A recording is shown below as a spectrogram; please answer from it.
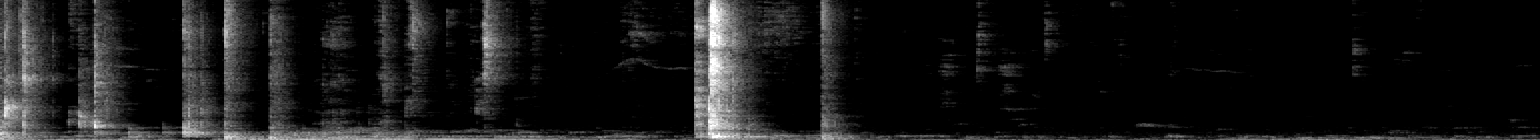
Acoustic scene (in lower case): restroom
